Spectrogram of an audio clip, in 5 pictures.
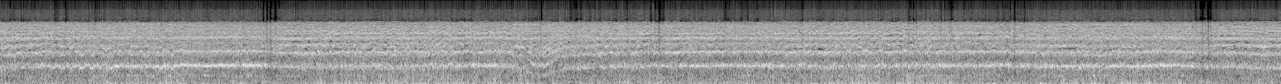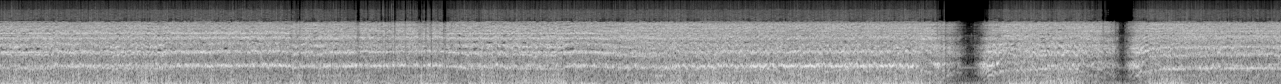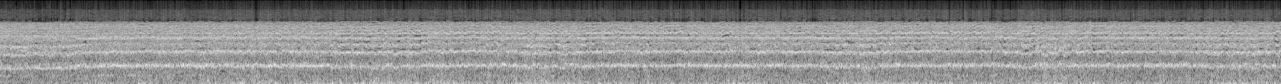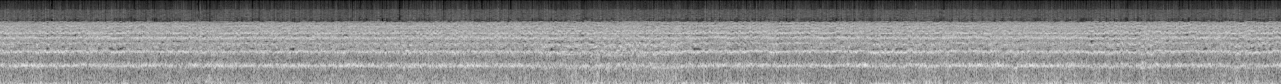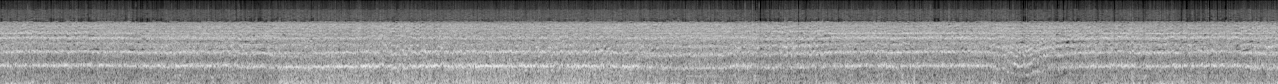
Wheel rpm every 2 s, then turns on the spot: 180, 220, 190, 220, 220, 210, 220, 220, 230, 210, 190, 100, 140, 220, 230, 230, 230, 230, 230, 230, 230, 230, 220, 230, 230, 230, 230, 200, 190, 200, 200, 220.
none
